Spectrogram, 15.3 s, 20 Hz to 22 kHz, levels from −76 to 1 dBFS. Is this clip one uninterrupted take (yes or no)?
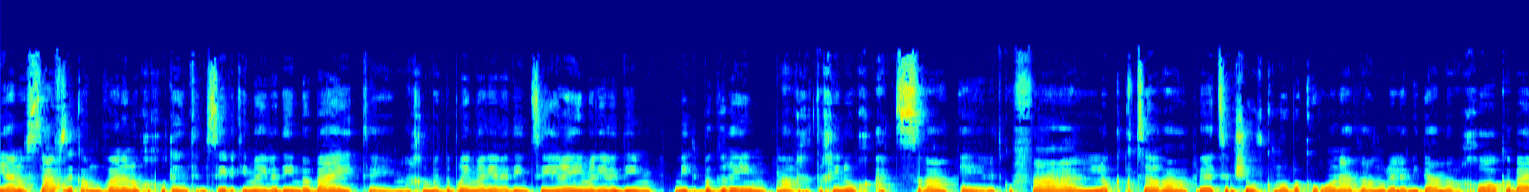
yes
